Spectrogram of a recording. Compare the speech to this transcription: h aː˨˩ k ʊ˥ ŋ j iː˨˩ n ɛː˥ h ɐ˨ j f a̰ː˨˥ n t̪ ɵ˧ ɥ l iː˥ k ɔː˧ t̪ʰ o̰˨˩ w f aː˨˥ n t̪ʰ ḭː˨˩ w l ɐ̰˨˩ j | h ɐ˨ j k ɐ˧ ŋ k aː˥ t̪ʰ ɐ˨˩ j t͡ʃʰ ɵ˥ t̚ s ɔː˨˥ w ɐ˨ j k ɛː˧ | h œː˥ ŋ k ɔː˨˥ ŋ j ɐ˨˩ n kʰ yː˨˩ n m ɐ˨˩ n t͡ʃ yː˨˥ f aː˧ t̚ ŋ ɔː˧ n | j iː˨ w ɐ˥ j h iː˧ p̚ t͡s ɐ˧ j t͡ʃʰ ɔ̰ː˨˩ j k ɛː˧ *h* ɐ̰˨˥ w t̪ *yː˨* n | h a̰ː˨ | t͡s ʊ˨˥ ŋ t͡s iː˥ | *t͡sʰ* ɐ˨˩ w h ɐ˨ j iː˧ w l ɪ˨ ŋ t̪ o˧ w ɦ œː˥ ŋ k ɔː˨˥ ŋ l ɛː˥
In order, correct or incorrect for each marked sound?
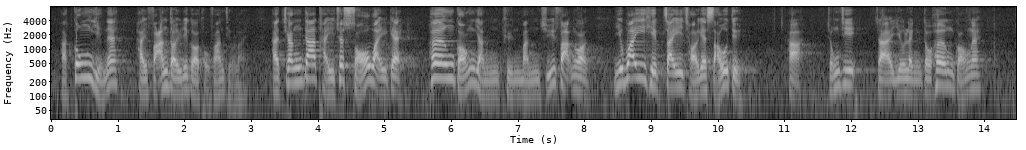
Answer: incorrect: s, correct, incorrect: t͡s

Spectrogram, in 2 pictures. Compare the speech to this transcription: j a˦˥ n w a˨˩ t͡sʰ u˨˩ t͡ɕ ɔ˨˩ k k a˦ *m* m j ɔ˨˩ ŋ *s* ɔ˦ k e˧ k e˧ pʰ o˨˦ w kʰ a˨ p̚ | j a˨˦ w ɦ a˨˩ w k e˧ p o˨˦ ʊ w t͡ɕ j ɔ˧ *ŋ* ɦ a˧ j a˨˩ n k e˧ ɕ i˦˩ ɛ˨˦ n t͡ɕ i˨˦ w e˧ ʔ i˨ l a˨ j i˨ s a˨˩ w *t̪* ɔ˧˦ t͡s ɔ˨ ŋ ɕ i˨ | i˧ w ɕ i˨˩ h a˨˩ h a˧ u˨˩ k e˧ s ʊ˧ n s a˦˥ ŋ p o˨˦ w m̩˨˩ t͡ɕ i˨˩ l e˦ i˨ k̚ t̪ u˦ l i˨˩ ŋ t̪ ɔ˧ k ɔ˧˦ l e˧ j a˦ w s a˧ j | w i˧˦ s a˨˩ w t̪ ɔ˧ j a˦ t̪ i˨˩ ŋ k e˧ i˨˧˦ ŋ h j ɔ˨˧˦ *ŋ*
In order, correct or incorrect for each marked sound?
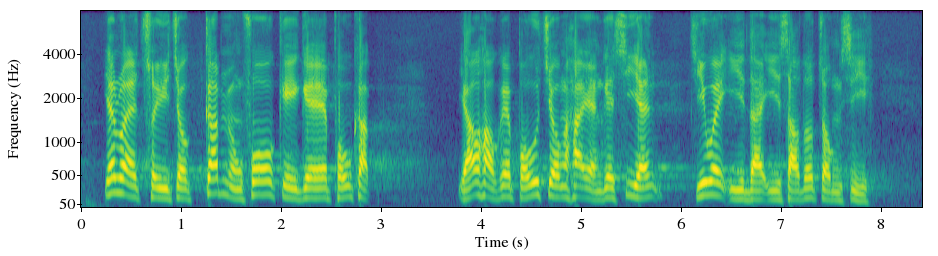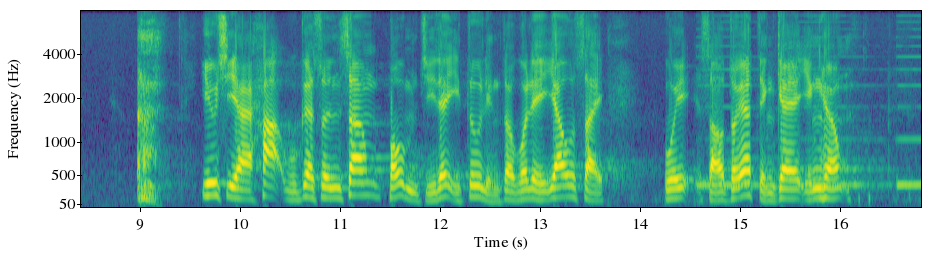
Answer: correct, incorrect: f, correct, correct, correct

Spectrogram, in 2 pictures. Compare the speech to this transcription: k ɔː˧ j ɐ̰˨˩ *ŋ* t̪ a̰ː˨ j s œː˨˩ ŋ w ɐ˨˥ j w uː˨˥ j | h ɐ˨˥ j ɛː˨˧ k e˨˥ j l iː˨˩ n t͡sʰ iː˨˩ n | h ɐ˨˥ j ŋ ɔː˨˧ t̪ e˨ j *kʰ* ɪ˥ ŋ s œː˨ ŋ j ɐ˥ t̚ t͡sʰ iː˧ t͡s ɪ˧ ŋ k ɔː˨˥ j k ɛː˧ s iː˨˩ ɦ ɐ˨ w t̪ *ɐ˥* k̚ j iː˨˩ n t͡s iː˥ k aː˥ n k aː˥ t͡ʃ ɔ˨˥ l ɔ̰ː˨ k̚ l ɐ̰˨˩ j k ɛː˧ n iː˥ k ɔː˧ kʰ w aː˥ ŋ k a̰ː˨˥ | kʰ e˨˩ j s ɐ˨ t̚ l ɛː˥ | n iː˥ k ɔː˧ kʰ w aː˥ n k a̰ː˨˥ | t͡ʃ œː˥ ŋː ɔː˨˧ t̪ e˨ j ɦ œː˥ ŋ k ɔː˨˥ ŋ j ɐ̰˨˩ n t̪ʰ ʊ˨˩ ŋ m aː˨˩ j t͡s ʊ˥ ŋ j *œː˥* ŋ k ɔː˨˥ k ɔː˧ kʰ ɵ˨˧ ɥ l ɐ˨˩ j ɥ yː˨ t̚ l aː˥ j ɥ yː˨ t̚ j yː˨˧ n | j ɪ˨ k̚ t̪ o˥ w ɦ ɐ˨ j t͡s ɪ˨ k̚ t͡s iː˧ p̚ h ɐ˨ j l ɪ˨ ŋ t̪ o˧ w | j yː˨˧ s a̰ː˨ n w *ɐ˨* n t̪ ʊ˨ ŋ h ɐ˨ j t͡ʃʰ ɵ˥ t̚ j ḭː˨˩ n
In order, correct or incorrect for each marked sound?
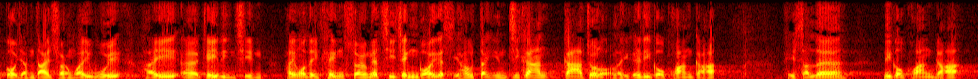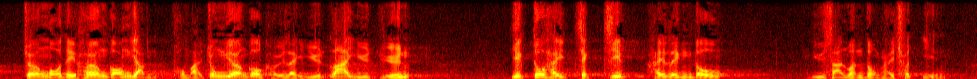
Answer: incorrect: n, correct, incorrect: ɐ˨, correct, correct

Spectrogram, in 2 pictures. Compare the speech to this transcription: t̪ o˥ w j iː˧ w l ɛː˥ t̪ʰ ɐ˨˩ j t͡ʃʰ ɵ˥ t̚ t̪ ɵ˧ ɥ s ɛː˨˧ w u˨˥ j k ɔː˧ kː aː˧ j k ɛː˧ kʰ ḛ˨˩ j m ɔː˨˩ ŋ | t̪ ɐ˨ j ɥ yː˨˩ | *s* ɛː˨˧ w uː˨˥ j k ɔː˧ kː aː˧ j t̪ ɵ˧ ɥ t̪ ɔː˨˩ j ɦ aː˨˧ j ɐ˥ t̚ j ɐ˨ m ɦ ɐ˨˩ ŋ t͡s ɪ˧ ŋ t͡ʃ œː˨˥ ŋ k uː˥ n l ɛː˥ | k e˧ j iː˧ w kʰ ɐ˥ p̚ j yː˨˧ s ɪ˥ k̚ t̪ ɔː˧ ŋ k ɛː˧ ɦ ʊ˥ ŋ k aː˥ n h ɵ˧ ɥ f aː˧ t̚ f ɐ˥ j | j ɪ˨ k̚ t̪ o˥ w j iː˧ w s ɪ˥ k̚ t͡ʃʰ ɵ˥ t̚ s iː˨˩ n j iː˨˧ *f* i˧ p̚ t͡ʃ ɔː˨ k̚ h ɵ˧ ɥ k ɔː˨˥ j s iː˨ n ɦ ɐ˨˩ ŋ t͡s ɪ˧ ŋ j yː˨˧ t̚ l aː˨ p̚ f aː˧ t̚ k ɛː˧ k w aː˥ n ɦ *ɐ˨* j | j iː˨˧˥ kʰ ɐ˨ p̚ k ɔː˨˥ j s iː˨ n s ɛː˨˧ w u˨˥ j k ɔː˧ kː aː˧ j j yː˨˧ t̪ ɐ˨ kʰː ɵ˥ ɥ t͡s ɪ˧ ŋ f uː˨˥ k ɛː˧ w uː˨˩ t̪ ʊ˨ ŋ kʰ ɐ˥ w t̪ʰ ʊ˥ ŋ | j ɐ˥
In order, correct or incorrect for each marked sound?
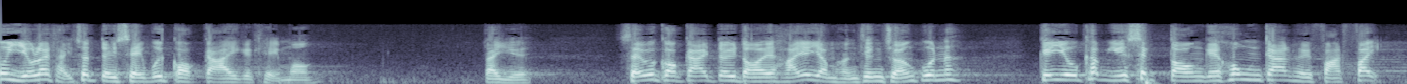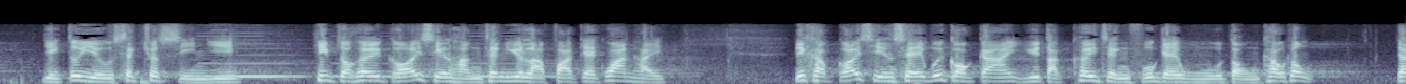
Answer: correct, incorrect: h, correct

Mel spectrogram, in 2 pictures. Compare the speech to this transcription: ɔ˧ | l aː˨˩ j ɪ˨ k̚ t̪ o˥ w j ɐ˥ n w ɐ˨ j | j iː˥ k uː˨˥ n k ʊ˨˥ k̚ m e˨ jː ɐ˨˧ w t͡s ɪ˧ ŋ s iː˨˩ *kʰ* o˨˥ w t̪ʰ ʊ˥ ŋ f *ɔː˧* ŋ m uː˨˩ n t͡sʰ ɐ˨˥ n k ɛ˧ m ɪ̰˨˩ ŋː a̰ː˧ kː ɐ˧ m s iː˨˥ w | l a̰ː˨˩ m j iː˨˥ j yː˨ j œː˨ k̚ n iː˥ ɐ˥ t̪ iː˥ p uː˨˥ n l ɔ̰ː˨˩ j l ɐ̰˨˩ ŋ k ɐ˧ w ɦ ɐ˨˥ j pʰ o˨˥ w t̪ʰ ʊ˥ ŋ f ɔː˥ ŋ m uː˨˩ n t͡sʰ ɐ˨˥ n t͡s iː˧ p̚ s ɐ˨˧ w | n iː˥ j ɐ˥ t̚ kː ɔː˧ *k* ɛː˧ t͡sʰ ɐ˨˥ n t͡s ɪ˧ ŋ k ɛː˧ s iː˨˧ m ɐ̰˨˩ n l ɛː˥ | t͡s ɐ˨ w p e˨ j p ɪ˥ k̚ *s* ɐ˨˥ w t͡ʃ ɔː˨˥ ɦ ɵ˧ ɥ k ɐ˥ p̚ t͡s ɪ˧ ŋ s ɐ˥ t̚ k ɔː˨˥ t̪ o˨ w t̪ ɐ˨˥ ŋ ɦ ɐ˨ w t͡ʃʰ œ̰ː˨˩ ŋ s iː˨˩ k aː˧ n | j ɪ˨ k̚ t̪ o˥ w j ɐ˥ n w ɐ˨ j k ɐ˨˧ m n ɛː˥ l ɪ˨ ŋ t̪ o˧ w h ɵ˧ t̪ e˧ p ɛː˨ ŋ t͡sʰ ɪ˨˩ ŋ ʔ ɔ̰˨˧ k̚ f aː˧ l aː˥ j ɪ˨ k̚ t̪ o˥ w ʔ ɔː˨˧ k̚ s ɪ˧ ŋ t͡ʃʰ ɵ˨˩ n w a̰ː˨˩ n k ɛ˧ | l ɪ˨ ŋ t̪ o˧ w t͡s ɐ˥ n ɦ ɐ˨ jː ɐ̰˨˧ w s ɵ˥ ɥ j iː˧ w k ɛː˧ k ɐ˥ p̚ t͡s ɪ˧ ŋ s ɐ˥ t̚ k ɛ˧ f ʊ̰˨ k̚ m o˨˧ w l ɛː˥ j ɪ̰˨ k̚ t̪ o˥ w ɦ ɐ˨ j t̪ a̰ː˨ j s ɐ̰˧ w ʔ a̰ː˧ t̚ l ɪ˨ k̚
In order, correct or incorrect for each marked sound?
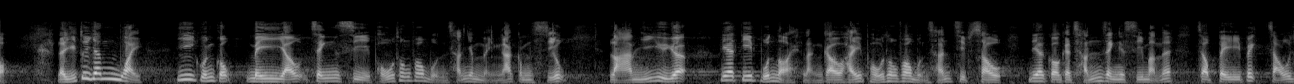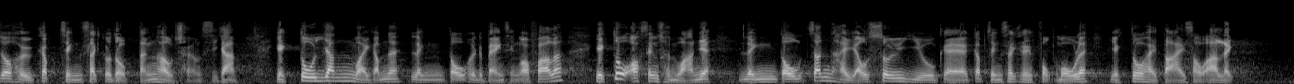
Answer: incorrect: pʰ, incorrect: ɔː˥, correct, incorrect: t͡s

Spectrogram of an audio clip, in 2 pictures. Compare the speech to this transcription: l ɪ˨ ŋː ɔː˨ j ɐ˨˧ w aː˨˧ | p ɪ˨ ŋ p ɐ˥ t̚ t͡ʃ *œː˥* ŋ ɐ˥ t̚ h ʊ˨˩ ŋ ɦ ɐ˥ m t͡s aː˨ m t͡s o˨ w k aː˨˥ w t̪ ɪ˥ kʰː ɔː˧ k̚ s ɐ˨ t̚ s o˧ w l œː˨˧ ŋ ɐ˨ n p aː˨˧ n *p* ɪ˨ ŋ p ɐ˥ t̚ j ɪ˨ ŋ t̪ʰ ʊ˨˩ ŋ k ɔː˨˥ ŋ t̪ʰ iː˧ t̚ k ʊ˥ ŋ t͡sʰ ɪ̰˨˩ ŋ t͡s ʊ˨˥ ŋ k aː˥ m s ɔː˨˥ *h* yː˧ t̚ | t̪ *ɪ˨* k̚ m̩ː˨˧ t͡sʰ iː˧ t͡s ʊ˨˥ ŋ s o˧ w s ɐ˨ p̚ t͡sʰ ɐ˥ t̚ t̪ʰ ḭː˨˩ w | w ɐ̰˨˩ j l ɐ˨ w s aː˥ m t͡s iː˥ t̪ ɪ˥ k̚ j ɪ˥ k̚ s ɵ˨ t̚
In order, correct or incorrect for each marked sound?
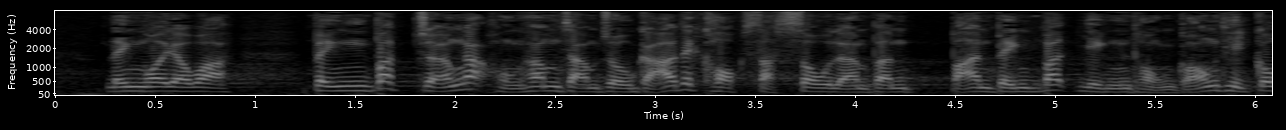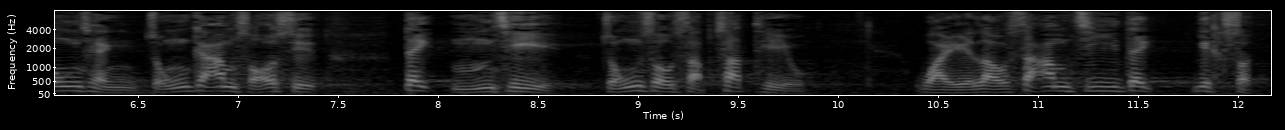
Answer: incorrect: œː˨˥, correct, incorrect: s, incorrect: ɪ˥

